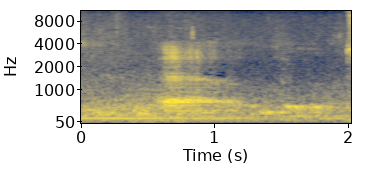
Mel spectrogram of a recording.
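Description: Racing pigeons cooing faintly in the loft, over a low steady hum.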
